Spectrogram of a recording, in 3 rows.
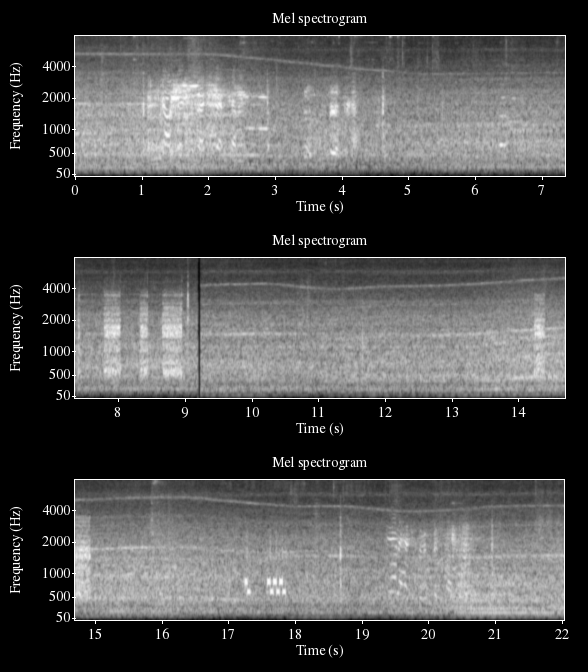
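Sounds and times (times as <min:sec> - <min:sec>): train running: 0:00.0 - 0:22.0
short electronic beeps: 0:17.2 - 0:18.0.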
